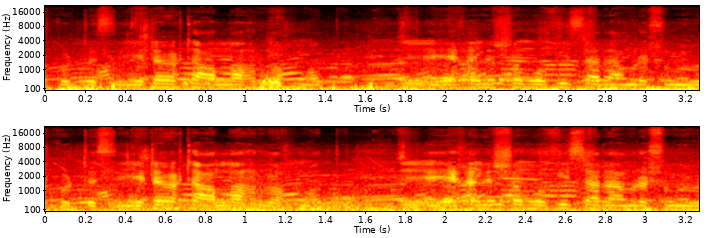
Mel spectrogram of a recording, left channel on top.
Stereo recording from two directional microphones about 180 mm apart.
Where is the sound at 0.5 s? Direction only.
20° left (ahead or behind).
